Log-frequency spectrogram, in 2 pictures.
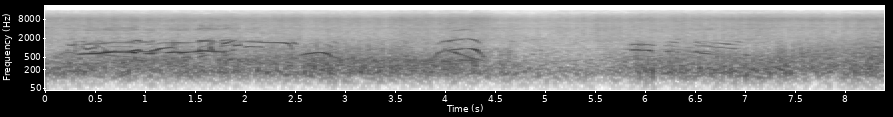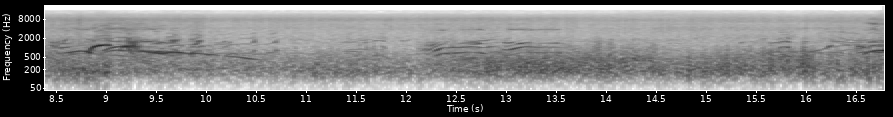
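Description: Water rushes and splashes along a moving boat's hull.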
